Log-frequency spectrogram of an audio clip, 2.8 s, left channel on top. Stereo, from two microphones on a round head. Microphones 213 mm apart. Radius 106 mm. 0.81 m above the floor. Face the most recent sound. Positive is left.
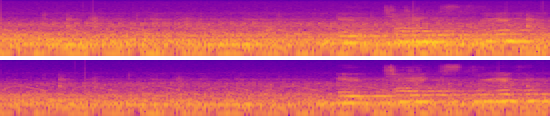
turn(degrees=-15)  # may be behind; listen again after turning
